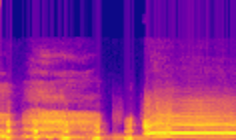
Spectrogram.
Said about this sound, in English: There's a lot of screaming. A lot of screaming in it. Yes, there it is.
